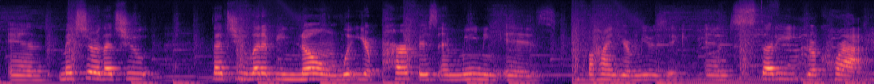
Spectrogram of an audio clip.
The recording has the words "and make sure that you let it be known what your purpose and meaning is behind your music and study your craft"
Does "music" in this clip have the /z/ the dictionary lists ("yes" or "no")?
yes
